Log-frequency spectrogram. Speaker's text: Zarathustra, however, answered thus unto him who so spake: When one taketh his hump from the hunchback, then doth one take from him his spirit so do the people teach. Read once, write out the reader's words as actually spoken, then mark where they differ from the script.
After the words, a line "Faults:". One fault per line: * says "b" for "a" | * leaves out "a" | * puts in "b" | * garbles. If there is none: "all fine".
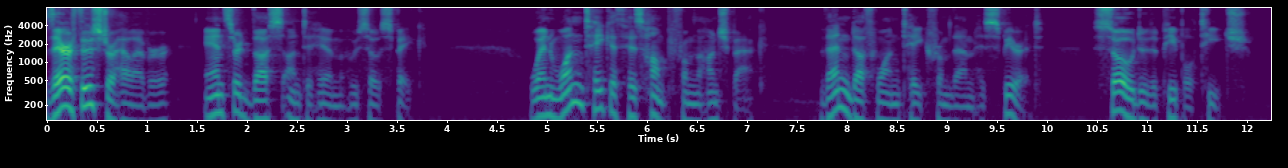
Zarathustra, however, answered thus unto him who so spake: When one taketh his hump from the hunchback, then doth one take from them his spirit so do the people teach.
Faults:
* says "them" for "him"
